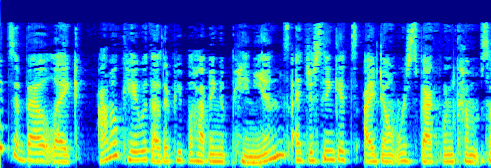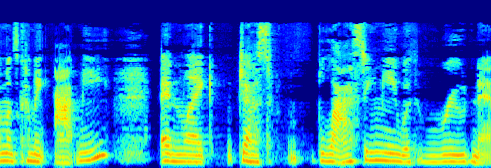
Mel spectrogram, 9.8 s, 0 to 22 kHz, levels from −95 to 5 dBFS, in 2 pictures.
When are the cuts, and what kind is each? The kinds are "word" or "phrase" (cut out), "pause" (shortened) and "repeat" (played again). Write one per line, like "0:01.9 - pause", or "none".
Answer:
none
